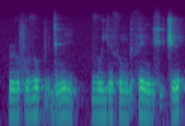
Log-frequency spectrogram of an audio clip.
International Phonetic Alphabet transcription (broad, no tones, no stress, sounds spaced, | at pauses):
ɹ ʊ f u ð u p ḛ ɡ e m i | ð u j ɪ θ u m b ɪ θ e ŋ i x ḭ t͡ʃ ɪ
